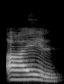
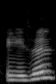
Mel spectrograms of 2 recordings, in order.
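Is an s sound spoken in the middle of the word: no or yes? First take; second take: no; yes. First: No s sound is pronounced in the middle. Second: An s sound is pronounced in the middle. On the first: The speaker calls it right. "एस is silent" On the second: The speaker calls it wrong. "This is not एजल"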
